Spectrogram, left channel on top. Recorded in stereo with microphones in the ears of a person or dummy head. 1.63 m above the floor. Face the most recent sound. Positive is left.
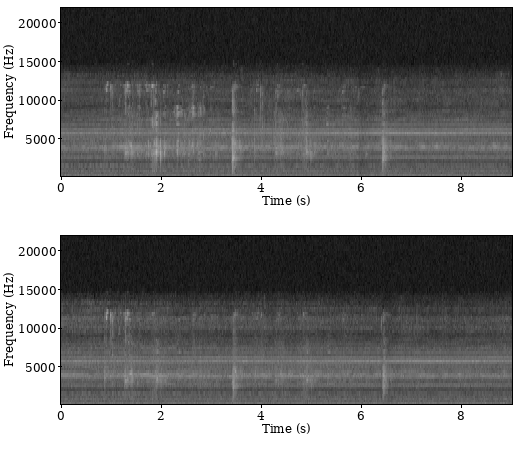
turn(degrees=55)  # may be behind; listen again after turning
